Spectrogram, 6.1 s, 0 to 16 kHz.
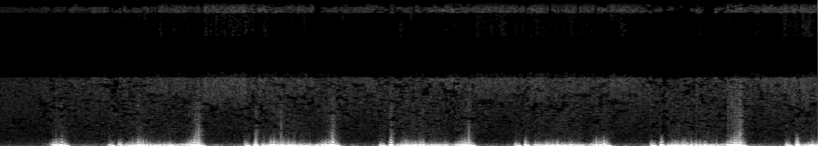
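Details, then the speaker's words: Cardiac auscultation teaching recording, about 60/min: classic mitral stenosis complex with accentuated first sound, opening snap masked by mid-diastolic rumbling murmur, and presystolic murmur. "este es el complejo a oculta torio clásico encontrado en la estenosis mitral un primer ruido acentuado un chasquido de apertura un soplo mesos diastólico y un soplo pre sistólico"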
